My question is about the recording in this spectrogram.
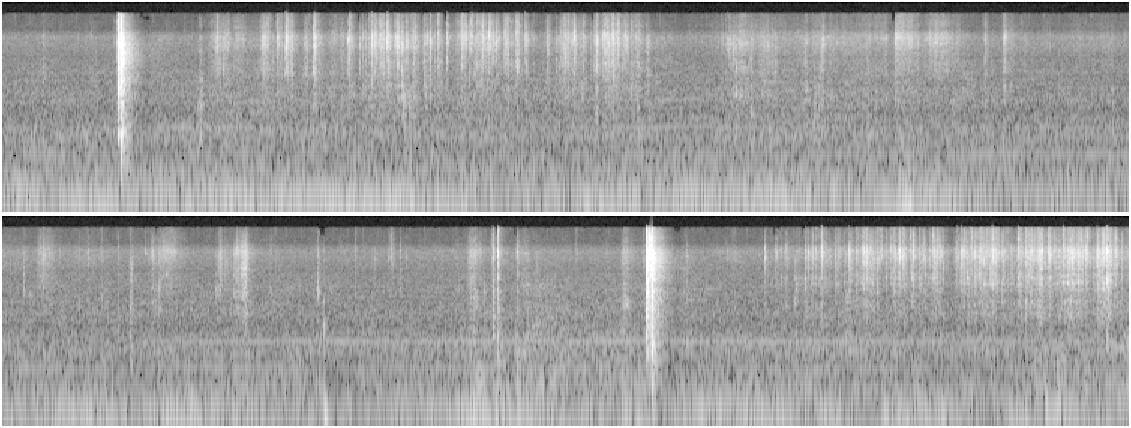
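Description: Plastic removal clips being pressed into the slots of an RV door's inner window frame: two sharp clicks, about a second in and near the end, with faint handling taps between them over a low background rumble.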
